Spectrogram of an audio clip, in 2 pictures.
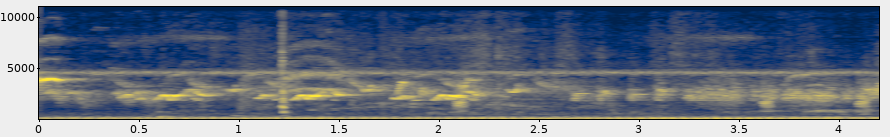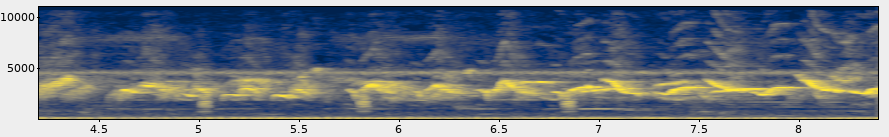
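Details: Female Chinese hwamei giving its 'xùy' call to stimulate males into singing: a dense, rapid run of warbled, slurred notes, rising and falling, about three to four per second, over a steady high whine and low hum.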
